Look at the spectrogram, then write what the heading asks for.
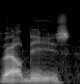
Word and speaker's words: Valdez: It looks like Valdez, but it's pronounced Valdez.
